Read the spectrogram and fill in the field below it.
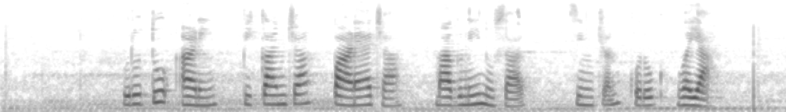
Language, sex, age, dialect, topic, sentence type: Marathi, female, 25-30, Southern Konkan, agriculture, statement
